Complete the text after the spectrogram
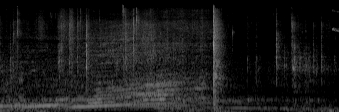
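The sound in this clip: Motorcycles drive past outside an apartment, their loud engine drone sliding downward in pitch as they go by. The roar then thins out into quieter traffic noise, broken by a brief sharp knock.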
